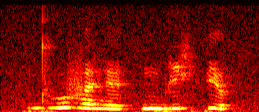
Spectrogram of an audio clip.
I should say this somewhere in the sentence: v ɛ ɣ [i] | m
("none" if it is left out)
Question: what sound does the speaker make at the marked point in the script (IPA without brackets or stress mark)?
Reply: ɪ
